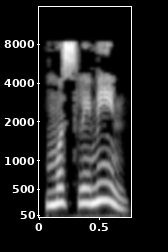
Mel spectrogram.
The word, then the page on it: muslimin: Indonesian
